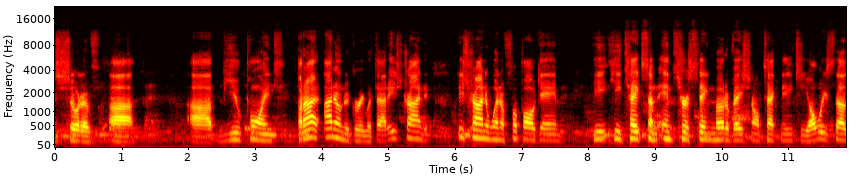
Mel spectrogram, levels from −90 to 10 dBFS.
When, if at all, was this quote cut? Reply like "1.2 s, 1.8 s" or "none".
none

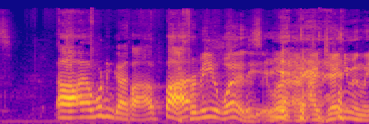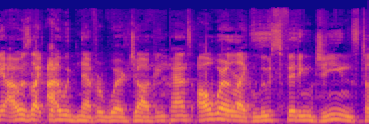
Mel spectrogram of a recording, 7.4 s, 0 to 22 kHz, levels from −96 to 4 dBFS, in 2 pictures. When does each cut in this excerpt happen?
1.3 s

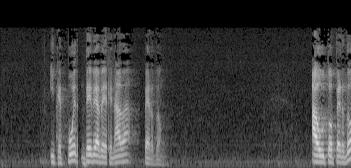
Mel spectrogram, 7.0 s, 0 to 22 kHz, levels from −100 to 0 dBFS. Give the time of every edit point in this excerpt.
1.1 s, 1.5 s, 2.1 s, 2.8 s

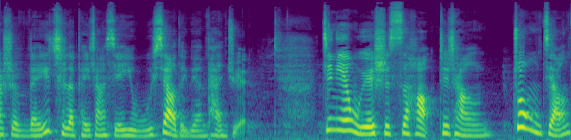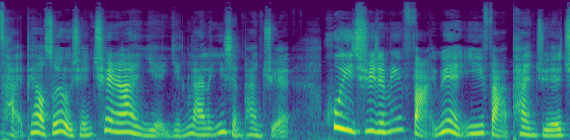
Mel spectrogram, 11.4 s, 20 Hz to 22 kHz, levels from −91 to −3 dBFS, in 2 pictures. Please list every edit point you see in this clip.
none

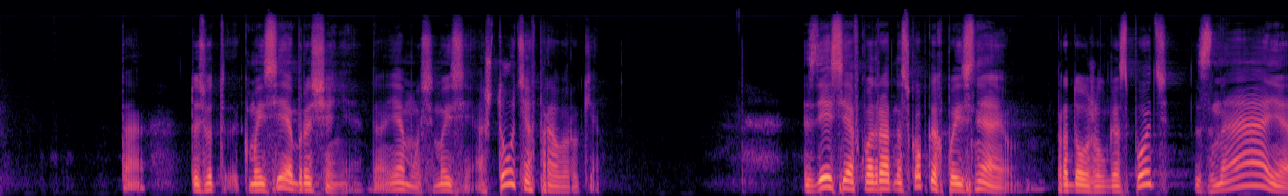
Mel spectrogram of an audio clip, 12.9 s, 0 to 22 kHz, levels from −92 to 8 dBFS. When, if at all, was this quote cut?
none

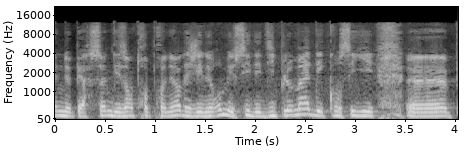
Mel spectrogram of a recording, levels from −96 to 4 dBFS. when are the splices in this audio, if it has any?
none

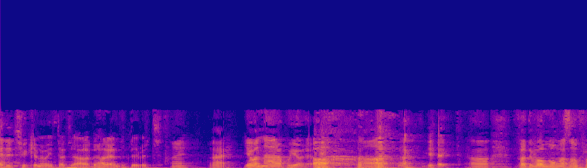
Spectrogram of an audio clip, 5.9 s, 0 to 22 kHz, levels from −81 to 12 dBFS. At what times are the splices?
none

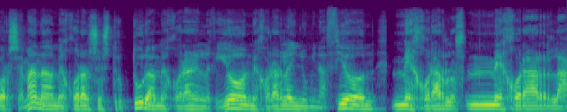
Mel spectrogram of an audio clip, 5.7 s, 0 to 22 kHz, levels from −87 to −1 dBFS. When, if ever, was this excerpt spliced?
3.9 s, 4.7 s

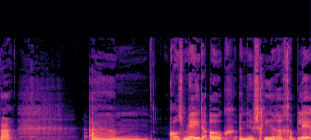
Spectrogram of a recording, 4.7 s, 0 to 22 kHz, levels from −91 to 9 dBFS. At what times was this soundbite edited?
none

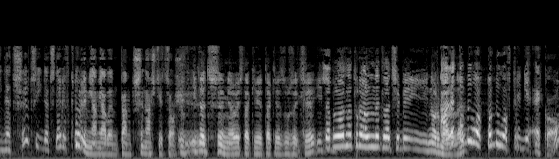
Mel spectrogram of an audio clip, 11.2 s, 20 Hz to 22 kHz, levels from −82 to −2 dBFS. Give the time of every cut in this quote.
none

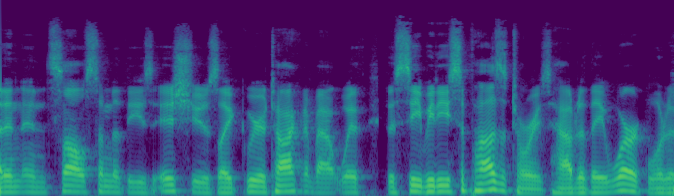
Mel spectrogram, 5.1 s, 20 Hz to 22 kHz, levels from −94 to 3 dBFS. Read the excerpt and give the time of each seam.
2.8 s

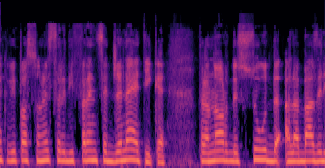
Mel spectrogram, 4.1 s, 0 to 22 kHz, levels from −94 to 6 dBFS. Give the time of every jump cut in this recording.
none

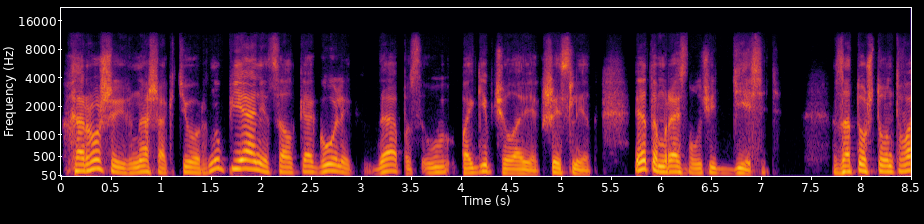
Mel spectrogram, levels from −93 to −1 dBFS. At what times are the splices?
6.3 s

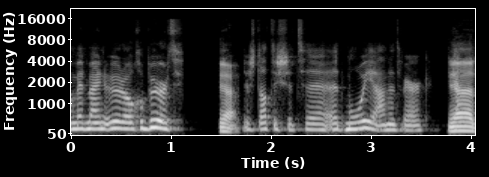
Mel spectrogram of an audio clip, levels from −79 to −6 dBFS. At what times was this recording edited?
none

